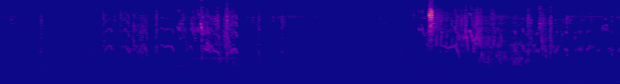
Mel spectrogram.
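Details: Happy pet budgerigars giving two separate bursts of high chattering chirps and scratchy warbles, with quiet gaps before and between them.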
